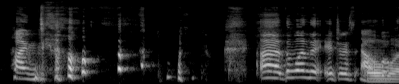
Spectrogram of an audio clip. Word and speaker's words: Heimdall: So there's going to be different meeples played out that represent different gods, like Heimel. Is that not Heimdall. Heimdall.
